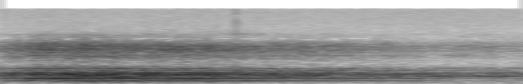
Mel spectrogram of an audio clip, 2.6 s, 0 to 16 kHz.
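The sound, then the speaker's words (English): A P-38 fighter plane's engine roars in a steady, loud, droning rumble with a buzzing hum, easing off slightly toward the end. No voices are heard. “seeing the P-38 roar in, its nose guns black and threatening, and the Stinson following,”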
